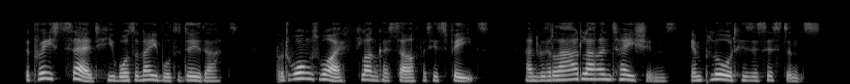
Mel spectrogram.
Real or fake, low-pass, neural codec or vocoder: fake; 7.2 kHz; codec, 24 kHz, 0.9 kbps, WavTokenizer, medium speech release version 2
